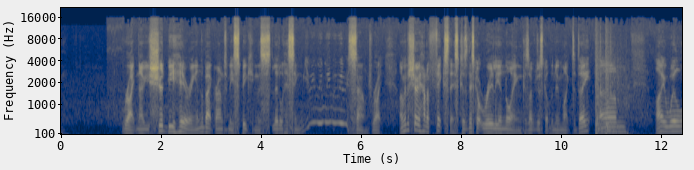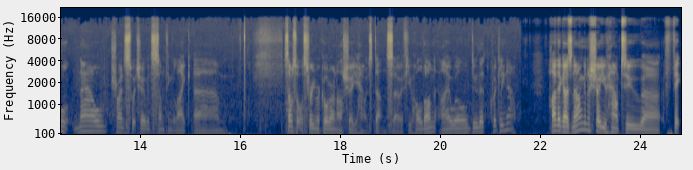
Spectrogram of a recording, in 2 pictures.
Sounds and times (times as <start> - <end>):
Speech: 1.3 - 15.7, 16.9 - 21.6, 22.2 - 24.8.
